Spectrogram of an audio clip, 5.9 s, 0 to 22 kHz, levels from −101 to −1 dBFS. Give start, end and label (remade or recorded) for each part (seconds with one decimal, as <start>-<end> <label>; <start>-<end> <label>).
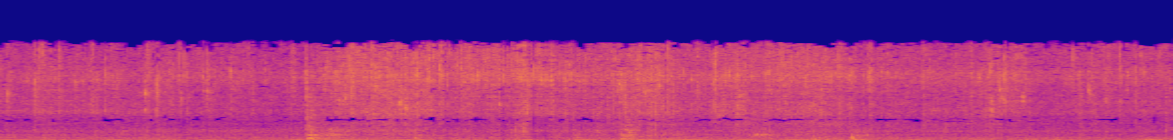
0.0-5.9 recorded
